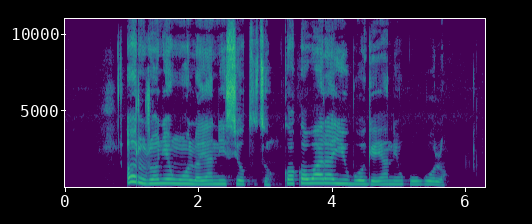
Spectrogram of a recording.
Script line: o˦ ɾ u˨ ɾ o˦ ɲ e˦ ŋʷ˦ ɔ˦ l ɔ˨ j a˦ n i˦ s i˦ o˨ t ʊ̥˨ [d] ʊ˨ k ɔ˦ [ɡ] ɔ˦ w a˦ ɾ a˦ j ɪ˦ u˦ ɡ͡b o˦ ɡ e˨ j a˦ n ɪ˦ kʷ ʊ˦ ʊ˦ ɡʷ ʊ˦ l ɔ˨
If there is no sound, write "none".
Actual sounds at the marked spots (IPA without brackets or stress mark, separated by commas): t, k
